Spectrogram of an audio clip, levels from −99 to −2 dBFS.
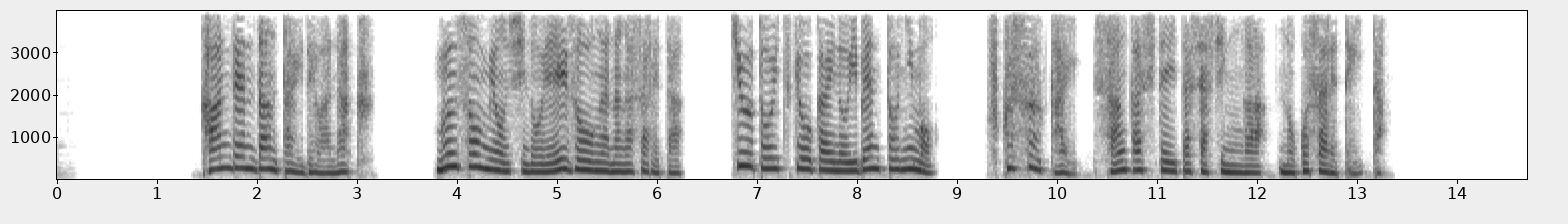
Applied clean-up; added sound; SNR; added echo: none; none; none; none.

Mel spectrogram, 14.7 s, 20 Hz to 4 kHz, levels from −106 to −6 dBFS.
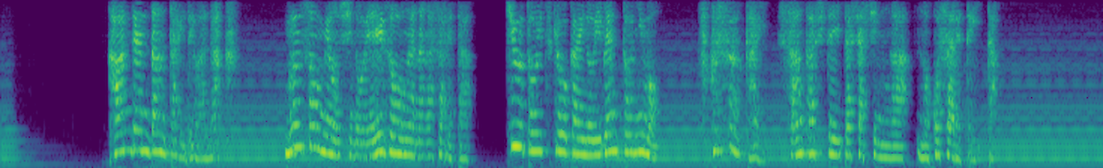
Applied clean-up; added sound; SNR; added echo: none; Bowed string instrument; 17 dB; reverberation time 0.2 s.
